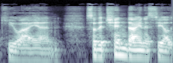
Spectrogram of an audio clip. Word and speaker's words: Qin: The first one was the Qin Dynasty, and it's spelled Qin.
